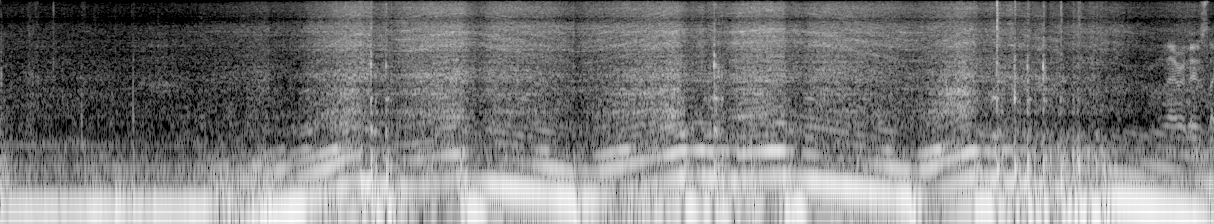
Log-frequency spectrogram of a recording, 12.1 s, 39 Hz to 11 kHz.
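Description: A 2018 VW Golf R with a 2.0 TSI engine, DSG gearbox and 4Motion revving repeatedly up and down, loud and close, with exhaust crackles and pops between rises.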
